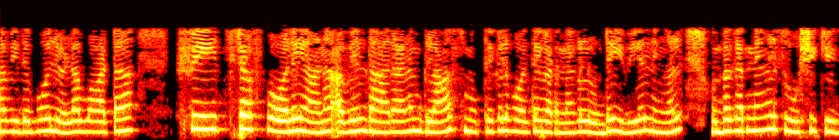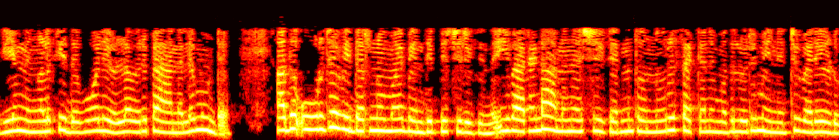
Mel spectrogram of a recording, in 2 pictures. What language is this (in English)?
Malayalam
